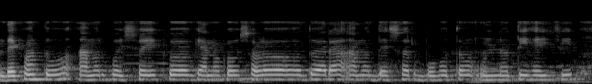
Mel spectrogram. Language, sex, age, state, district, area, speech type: Odia, female, 60+, Odisha, Mayurbhanj, rural, spontaneous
